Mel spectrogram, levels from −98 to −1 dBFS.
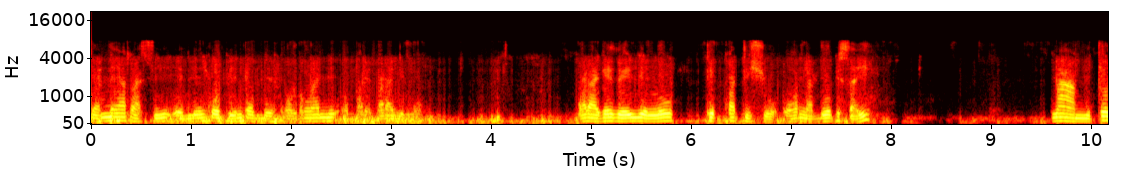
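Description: Speech clip carrying plainly audible Speex codec damage throughout: the excitation sounds starved of detail, giving a coarse, noisy texture consistent with a low bitrate near 10 kbps, and the wideband mode leaves nothing above 7.7 kHz.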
